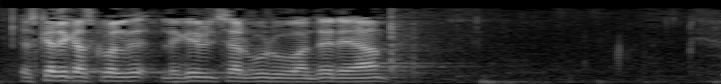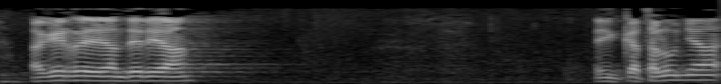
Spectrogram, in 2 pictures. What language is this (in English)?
Basque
